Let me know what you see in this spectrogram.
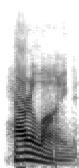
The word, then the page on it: hairline: American English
